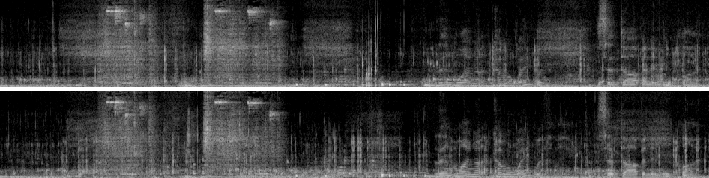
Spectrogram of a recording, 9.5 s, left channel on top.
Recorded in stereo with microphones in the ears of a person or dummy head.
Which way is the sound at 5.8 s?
40° right (ahead or behind).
